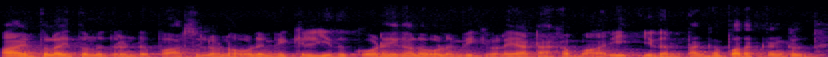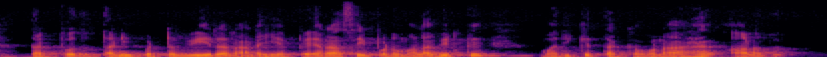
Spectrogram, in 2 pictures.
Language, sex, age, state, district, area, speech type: Tamil, male, 45-60, Tamil Nadu, Erode, urban, read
